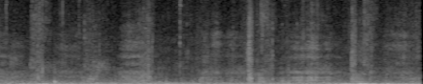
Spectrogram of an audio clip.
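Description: Handling and movement noise: a low rumble with a few light clicks and knocks.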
